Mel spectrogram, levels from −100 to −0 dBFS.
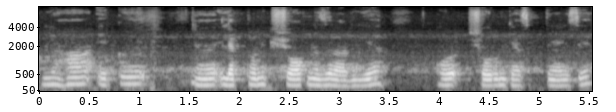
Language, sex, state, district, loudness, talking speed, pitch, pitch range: Hindi, female, Haryana, Rohtak, -17 LUFS, 160 wpm, 175 Hz, 165-190 Hz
